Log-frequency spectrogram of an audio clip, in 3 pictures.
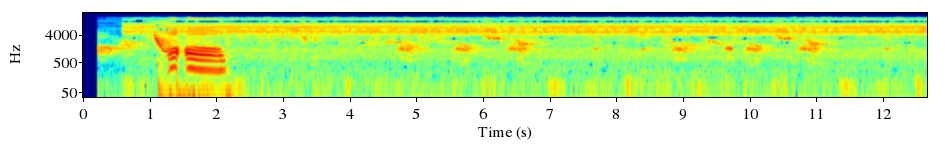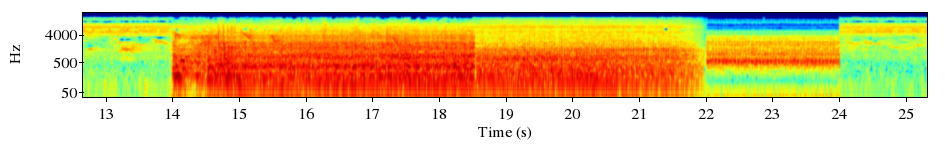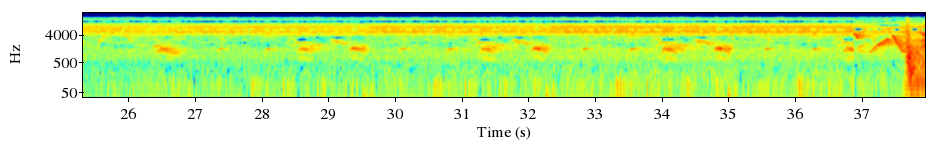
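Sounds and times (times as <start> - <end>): bird chirps: 0.2 - 3.6, 30.0 - 37.9.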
